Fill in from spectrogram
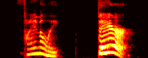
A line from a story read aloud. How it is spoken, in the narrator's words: Lan Xingyi yells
